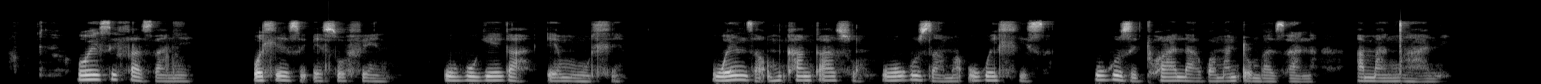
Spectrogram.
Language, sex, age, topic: North Ndebele, female, 25-35, health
